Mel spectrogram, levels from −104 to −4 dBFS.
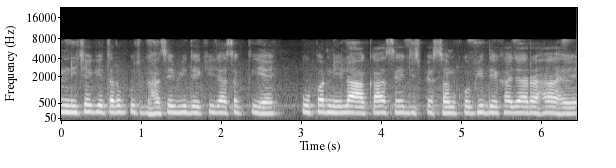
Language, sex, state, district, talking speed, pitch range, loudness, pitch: Hindi, male, Chhattisgarh, Bastar, 205 wpm, 185-200 Hz, -17 LUFS, 195 Hz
